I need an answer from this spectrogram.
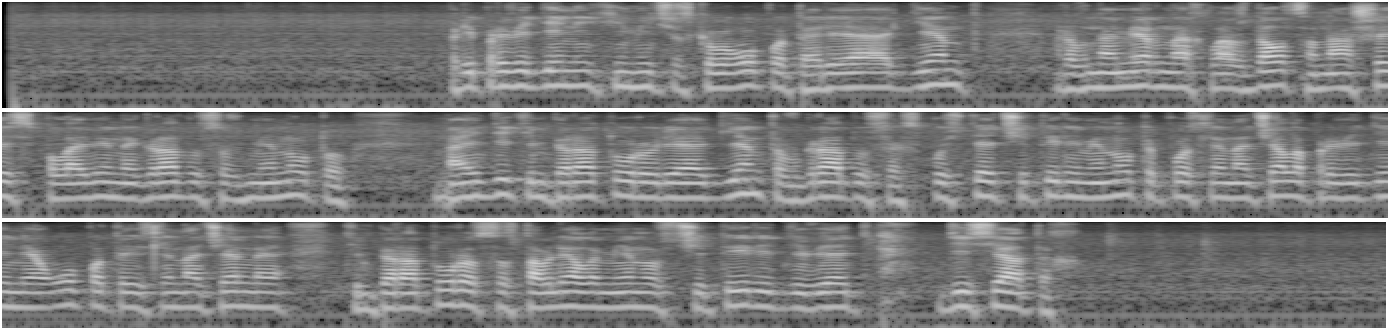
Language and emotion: Russian, neutral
